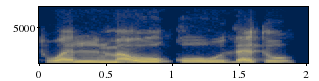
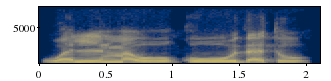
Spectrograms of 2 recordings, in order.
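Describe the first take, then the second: First: Slow والموقوذة, stressed on مو; wrong early stress. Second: Slow والموقوذة, stressed on قو; stress on middle syllable. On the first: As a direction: punch مو in والموقوذة, drawn out. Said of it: "وليست والموقوذة". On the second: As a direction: lean on قو in والموقوذة, drawn out. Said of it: "إذن تنطق موقو فعل". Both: Shown as a demonstration.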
